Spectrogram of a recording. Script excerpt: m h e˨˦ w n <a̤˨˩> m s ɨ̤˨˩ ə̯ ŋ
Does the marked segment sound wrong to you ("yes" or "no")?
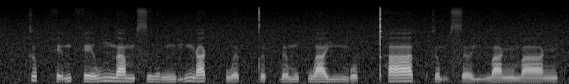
yes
